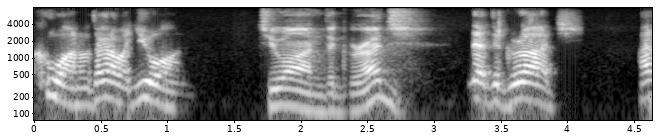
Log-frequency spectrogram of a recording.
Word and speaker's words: Ju-on: I don't know if you'll tell me if I'm pronouncing it right. Yuan, right? Yeah. Yeah, it reminds me of Yuan. What's the English for Yuan? It's. Damn it, I forgot. Wait, are you talking about Ju-on?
